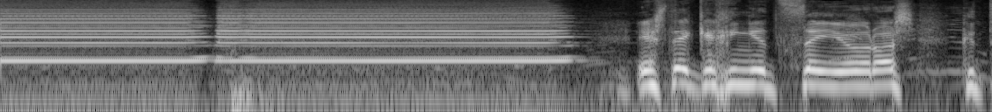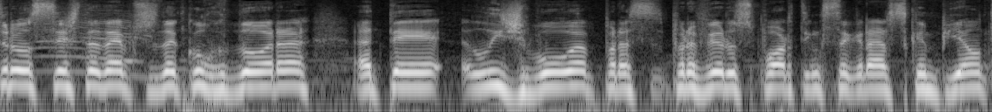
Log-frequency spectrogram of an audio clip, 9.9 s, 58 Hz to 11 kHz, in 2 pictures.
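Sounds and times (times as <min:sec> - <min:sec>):
van horn honking: 0:00.0 - 0:03.1
speech: 0:03.2 - 0:09.9.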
